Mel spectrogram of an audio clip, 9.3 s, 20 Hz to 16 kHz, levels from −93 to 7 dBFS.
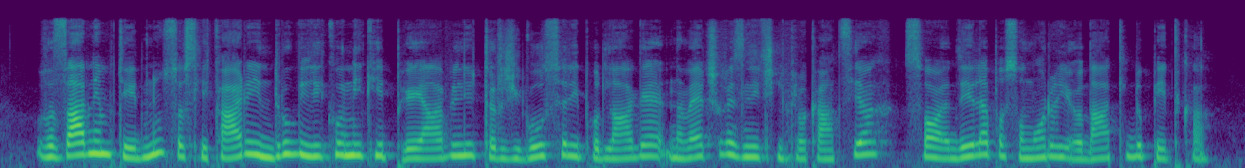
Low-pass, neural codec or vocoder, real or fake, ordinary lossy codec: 10.8 kHz; codec, 24 kHz, 1 kbps, SNAC; fake; none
